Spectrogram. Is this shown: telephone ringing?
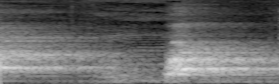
no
